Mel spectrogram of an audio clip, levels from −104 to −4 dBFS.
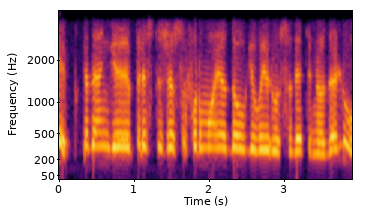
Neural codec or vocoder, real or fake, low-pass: none; real; 3.6 kHz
